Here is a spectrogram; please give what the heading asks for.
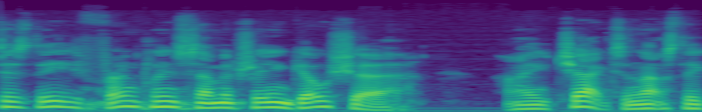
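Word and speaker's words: Gautier: At number six is the Franklin Cemetery in Gocher. I checked and that's the correct pronunciation of G A U T I E R.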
